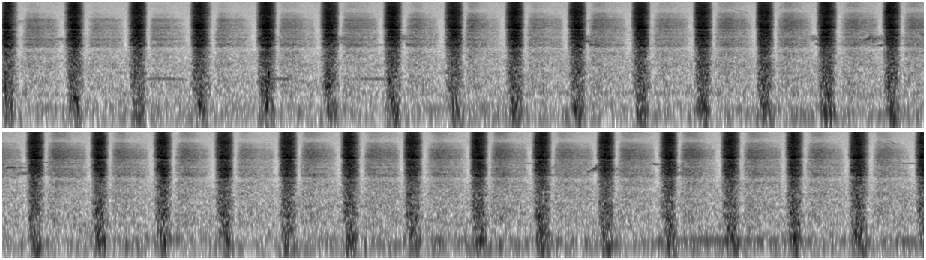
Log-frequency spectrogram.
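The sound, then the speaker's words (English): Kapalabhati yoga breathing, many forceful nasal exhales in a steady, rapid rhythm, each a sharp puff of air with a passive pause between, continuing alone without talk. “And I was thinking maybe we do Kapalabhati breath here. So inhale and exhale actively through your nose, and then let your in-breath come in passively, drawing your navel back to your spine.”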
